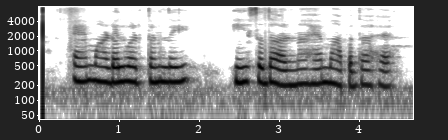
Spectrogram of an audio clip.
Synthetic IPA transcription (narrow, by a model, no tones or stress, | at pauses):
ɛ̃ːmaːɖəlʋəɾt̪əɳləiː | ɦiːsʊd̪aːɾnaːɦɛːmaːpd̪aːɦɛː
